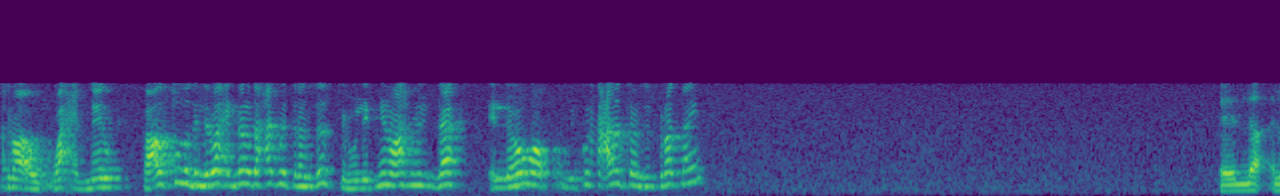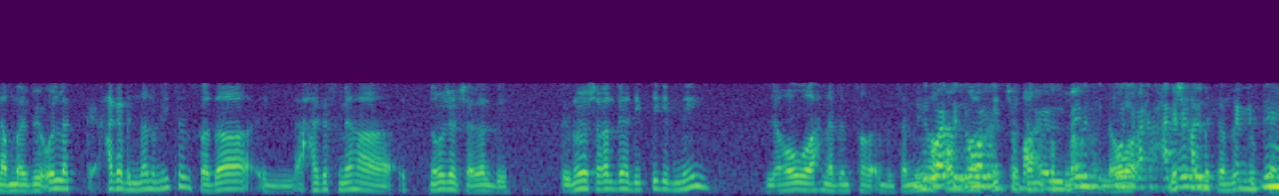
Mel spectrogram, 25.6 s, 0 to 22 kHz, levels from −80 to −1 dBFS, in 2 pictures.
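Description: No faults are audible in this speech; it comes over a call path whose band stops at about 4 kHz, which fits a G.711 mu-law narrowband codec.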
